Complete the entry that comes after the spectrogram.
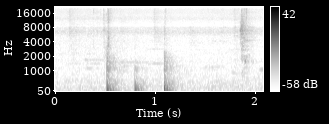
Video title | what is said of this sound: How to Make Artisan Sourdough Bread (by hand) | you can knock on the bottom of it and it should sound hollow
